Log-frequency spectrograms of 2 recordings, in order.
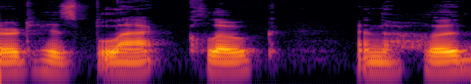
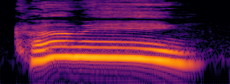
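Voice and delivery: put-on much higher, long call of a small boy; far-off cry. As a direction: Pipkin answering from afar. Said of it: "was the cry".

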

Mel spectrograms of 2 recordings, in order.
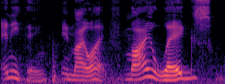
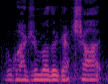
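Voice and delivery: whispering; 10 dB quieter than usual. Real, not acted. Muttering at deer.

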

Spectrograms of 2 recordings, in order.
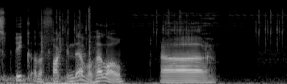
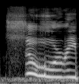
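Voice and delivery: very high, much louder put-on falsetto, slow; bastard voice; 9 dB louder than usual. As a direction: squeak it out as a mock clueless foreigner. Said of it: "The bastard voice".

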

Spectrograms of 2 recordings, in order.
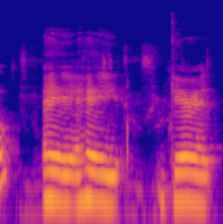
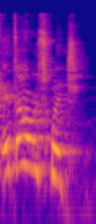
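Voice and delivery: high-pitched mock sibling argument; imitated whiny comeback; retold indignant protest; 9 semitones higher than usual. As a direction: protest like a squabbling kid, pitched way up. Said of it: "I'm like".

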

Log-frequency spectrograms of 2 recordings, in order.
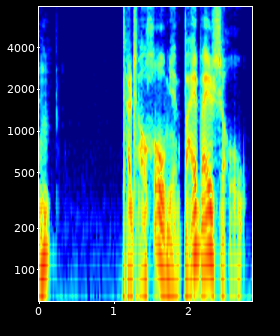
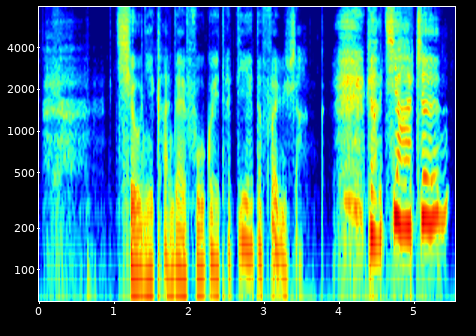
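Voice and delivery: desperate begging; 12 semitones higher, 7 dB louder than usual. A narrator's reading. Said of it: "我娘的身体弯下去求他".

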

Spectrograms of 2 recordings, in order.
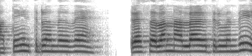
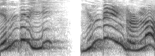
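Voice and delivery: sharp order; 11 semitones higher than usual. Acted. Anju orders him to get up.

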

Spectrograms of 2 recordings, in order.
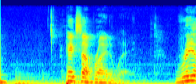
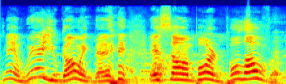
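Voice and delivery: laughing plea; 5 semitones higher, 4 dB louder than usual. Retold or imitated. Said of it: "I was like".

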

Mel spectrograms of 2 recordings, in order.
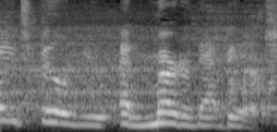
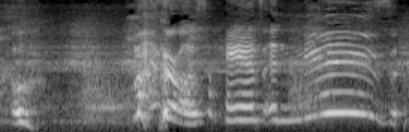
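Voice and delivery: higher, louder, drawn out; slow shout; 7 semitones higher, 4 dB louder, much slower than usual. Real, not acted. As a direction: stretch out the cry in alarm. Character crawling on screen.

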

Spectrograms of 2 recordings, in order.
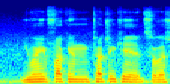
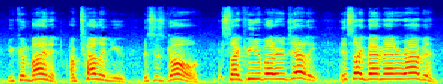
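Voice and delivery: louder and higher, building hype; excited rant; 11 semitones higher, 8 dB louder than usual. Real, not acted. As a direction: sell it like gold. Excited pitch comparison.

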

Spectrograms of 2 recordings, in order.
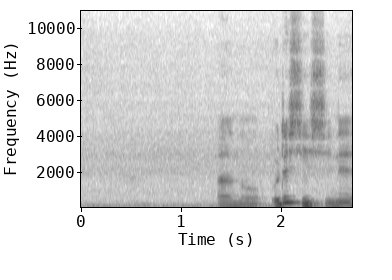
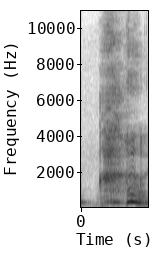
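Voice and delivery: burst of laughter; 8 semitones higher, 12 dB louder than usual. Real, not acted. Laughing at own answer.

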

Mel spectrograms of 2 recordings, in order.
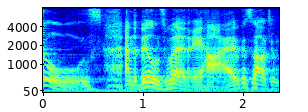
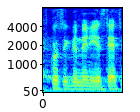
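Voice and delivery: normal talking voice

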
